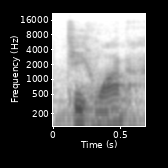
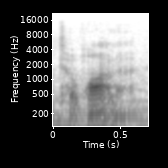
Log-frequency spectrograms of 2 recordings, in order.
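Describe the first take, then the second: First: Tijuana as "tee-HWAH-nah", with a breathy h before the wa; Spanish Tijuana. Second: Tijuana as "tee-uh-WAH-nuh", English vowels, no h sound; Tijuana said American way. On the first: Correcting himself on the cat's hometown, Spanish pronunciation. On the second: Telling a story about a rescued cat from Tijuana, English pronunciation. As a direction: say Tijuana the plain gringo way. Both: Shown as a demonstration.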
